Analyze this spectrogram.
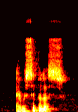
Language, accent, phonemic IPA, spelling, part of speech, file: English, Southern England, /ˌɛ.ɹɪˈsɪp.ɪl.əs/, erysipelas, noun, LL-Q1860 (eng)-erysipelas.wav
